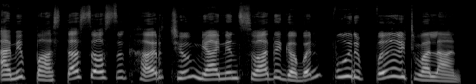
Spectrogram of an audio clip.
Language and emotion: Kashmiri, happy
